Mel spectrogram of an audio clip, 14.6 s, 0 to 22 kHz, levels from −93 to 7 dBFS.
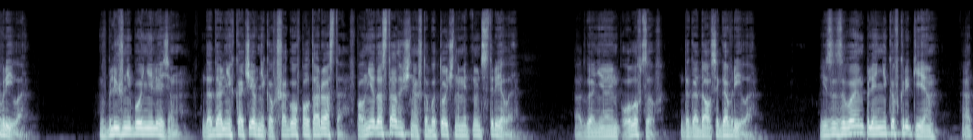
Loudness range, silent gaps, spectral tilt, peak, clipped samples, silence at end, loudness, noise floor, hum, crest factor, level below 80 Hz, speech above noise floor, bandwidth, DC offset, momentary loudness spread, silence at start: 5 LU; none; -6.5 dB/octave; 0 dBFS; under 0.1%; 0 s; -15 LUFS; -71 dBFS; none; 16 dB; -40 dBFS; 56 dB; 16.5 kHz; under 0.1%; 14 LU; 0 s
